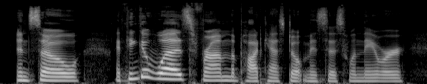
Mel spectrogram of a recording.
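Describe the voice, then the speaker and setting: A woman's medium-pitched voice, an ordinary speaking voice, with lively intonation at a fairly slow pace, in a very clean recording with a silent background. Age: 40s. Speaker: podcast host; mother and substitute teacher. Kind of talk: solo reflective monologue. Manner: casual, conversational.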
